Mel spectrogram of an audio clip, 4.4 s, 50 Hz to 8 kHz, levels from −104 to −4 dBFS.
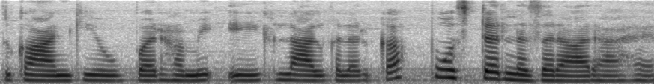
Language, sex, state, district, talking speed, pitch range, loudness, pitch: Hindi, male, Chhattisgarh, Raipur, 180 wpm, 180-195 Hz, -18 LUFS, 185 Hz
